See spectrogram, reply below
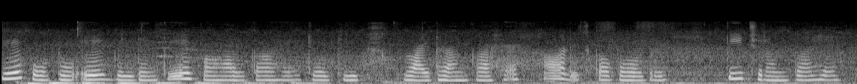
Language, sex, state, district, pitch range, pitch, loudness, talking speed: Hindi, female, Jharkhand, Ranchi, 190-210 Hz, 200 Hz, -17 LUFS, 140 wpm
